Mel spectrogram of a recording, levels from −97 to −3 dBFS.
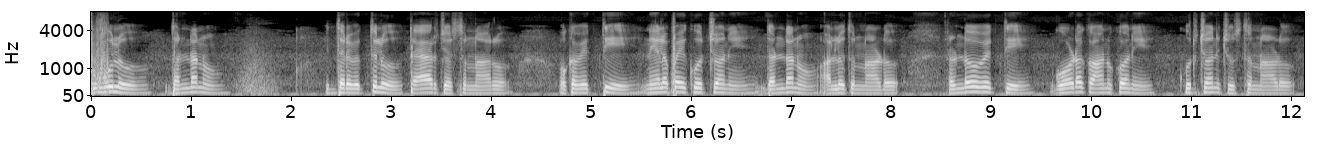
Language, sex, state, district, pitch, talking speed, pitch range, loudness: Telugu, male, Telangana, Hyderabad, 140 Hz, 90 wpm, 130-155 Hz, -19 LUFS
